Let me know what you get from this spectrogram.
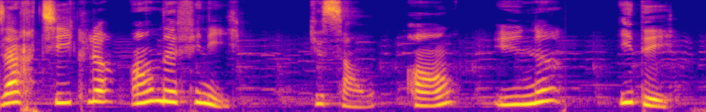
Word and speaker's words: une: Une fille para falar in, esse som inicial é i. É como se você estivesse falando um i, mas com os lábios arredondados como se fosse um u. Ou seja, você pronuncia i, mas os lábios são arredondados.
